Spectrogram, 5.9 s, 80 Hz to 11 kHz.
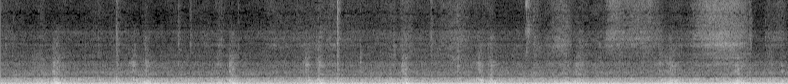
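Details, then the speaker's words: BMW E90 running in the rain; low, even engine rumble with a steady beat and no knocks or misses, sounds so nice, normal running. "Y'all hear that? Sounds so nice."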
